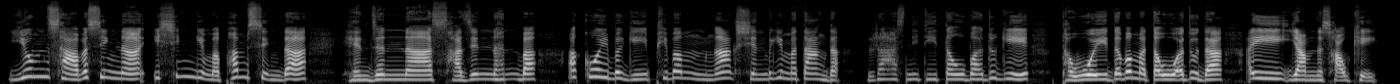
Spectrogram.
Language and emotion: Manipuri, angry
